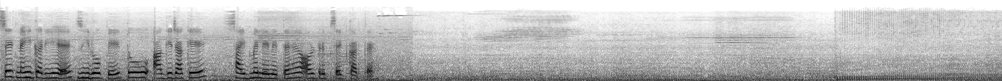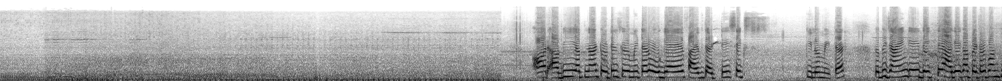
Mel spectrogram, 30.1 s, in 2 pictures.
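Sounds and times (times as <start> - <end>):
motorcycle engine running: 12.5 - 16.9.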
